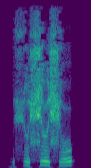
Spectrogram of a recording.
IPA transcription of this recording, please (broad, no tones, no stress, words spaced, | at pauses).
çuɕɯɕu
